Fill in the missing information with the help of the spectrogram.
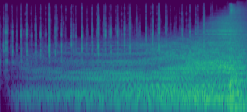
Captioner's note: typewriter sounds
